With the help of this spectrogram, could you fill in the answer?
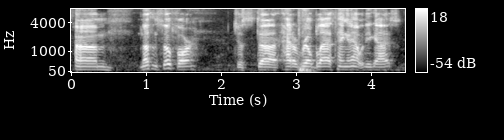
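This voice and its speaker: A man appearing as a guest on a casual talk show, relaxed and brief. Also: mid-range voice, normal speed, low-quality recording. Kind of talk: casual chat.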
